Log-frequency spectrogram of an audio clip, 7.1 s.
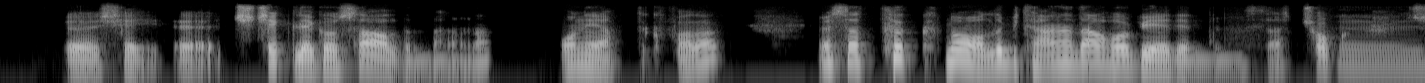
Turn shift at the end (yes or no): no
